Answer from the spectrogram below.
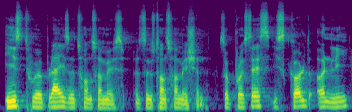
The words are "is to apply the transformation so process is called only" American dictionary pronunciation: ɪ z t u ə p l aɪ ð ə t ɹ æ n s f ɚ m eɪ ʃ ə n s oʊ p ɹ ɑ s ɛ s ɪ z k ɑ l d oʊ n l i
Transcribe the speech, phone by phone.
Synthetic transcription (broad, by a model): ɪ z t u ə p l aɪ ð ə t ɹ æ n s f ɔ m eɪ ʃ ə n s oʊ p ɹ ɑ s ɛ s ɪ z k ɑ l d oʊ n l i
